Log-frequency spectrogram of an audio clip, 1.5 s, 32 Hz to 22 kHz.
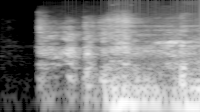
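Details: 2015 BMW X5 diesel, started after replacing a leaking driver's-side air spring: brief starter whirr, then the diesel catches and settles into a steady clatter; normal engine start.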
